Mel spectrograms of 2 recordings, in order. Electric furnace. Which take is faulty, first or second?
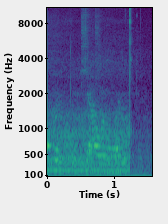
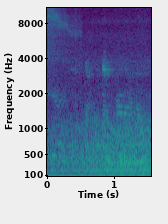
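first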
